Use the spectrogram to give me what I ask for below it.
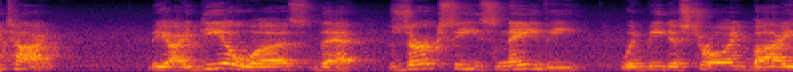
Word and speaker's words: Xerxes: again led by xerxe remember x's are pronounced like z's it is here that xerxes will take his army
